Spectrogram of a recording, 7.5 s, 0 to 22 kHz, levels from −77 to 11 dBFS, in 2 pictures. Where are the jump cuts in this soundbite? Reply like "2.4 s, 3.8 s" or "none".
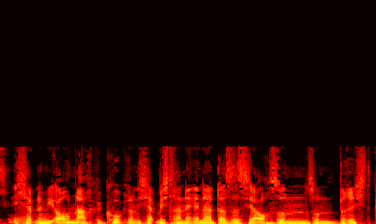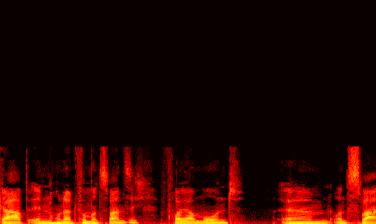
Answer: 5.2 s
